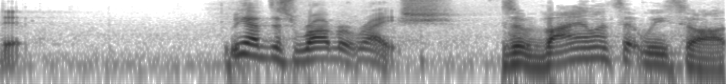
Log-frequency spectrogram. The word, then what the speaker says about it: Reich: Well, Professor Robert Reich, appropriately named, spelled like Reich, but he pronounces it Reich for obvious reasons.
